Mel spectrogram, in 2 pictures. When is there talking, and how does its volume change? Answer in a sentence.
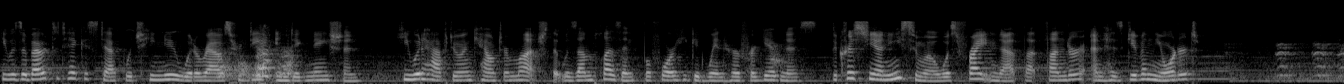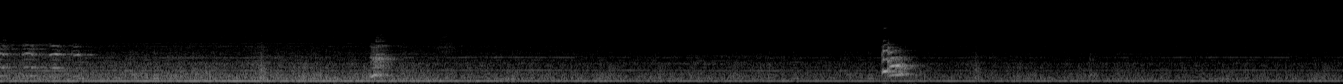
The talking can be heard from 0.0 to 12.0 s, at a steady volume.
